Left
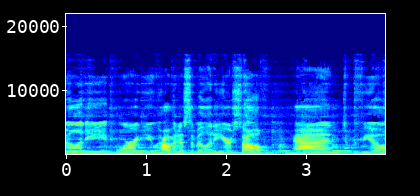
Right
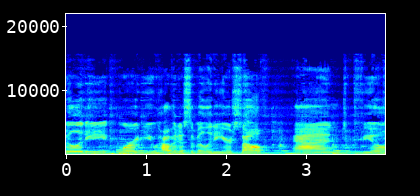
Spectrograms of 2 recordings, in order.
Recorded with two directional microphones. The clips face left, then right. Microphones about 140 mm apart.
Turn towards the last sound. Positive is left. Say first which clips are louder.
# right 3 dB
turn(degrees=-20)  # may be behind; listen again after turning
